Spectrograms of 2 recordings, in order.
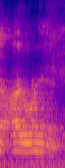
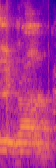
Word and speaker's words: Iran: Stop saying Iran. We ran. I don't even have to say it right now. I'm saying it. It's Iran.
